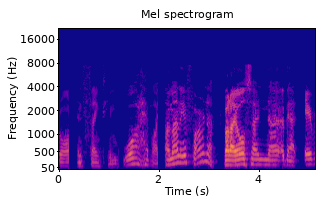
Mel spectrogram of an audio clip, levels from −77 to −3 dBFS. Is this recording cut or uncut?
cut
